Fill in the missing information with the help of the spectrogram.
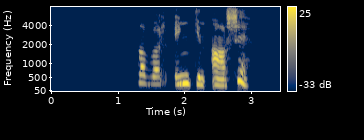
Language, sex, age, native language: Icelandic, female, 9, Icelandic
